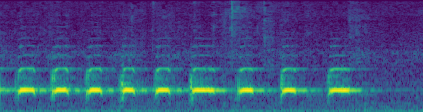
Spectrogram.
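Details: Bangkok-type perkutut, a zebra dove, giving nine short, soft, even coos at about three per second before falling quiet.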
